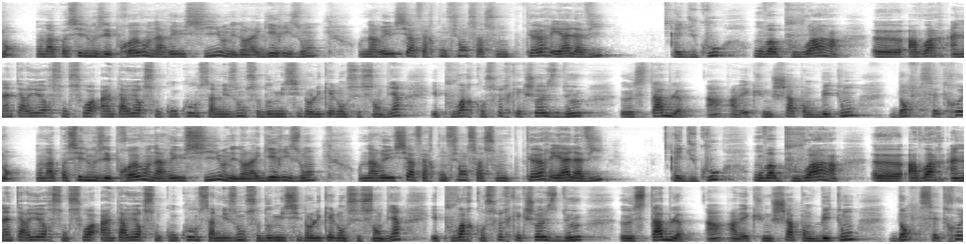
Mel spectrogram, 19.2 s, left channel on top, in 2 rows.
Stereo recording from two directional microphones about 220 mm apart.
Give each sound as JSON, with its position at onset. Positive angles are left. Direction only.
{"t": 0.0, "sound": "speech", "side_deg": -35}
